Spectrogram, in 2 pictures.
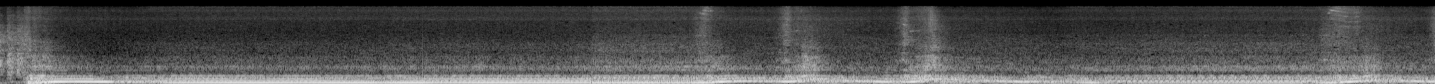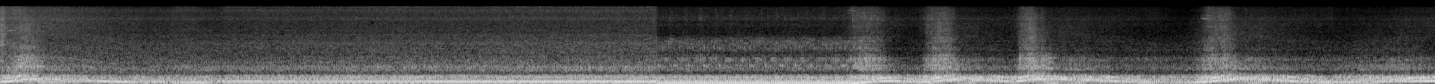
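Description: Dodge Charger Scat Pack's 6.4-litre Hemi V8, fitted with a JLT cold air intake, idling steadily and revved in short blips several times, each rising and falling back to idle. First heard at the open engine bay close to the intake, then from behind the car at the exhaust tip.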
